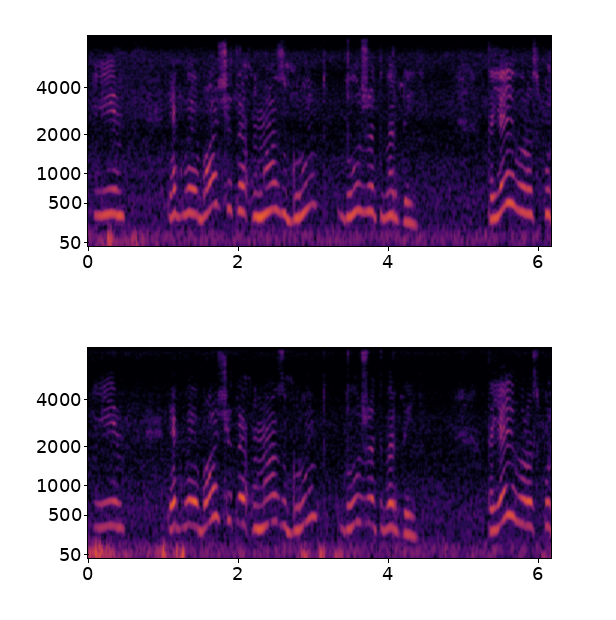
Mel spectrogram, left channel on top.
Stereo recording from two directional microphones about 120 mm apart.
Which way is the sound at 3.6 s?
35° right (ahead or behind).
